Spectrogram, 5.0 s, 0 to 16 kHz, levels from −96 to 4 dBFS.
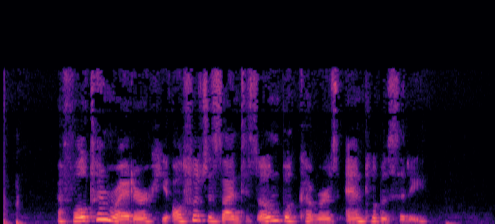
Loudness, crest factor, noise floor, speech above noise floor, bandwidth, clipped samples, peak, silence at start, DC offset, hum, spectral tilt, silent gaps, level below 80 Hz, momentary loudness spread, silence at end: -31 LUFS; 18 dB; -56 dBFS; 26 dB; 11.5 kHz; under 0.1%; -14 dBFS; 0.05 s; under 0.1%; none; -4.5 dB/octave; none; -66 dBFS; 17 LU; 0.4 s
